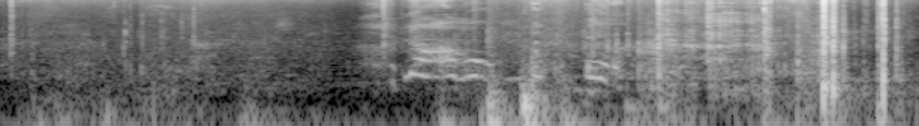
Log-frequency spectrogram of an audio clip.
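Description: Low hiss for about two and a half seconds, then a child's wordless vocal noises close to the microphone, with several sharp knocks and bumps of the phone being handled, the loudest near the end.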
